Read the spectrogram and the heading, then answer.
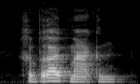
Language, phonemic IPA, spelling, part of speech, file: Dutch, /ɣə.ˈbrœy̯kmaːkə(n)/, gebruikmaken, verb, Nl-gebruikmaken.ogg
- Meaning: to make use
